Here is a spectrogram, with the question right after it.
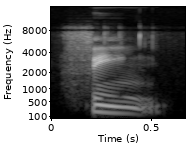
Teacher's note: you may not realize you are making an ing before the k it's thing with a k think run the vowel is uh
